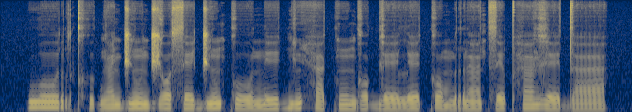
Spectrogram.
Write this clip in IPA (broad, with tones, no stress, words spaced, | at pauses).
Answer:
woː˦rkʰʊ˨ɡã˦ d͡ʒũ˦d͡ʒɔ˦˨sɛ˦ d͡ʒũ˦koː˨neː˦ ɡĩ˦ha˨kũ˦˨ɡɔ˦ ɡɛ˨lɛ˦ kɔ˨mrã˨t͡sɛ˨pʰã˦ ɣɛ˨da˨˦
